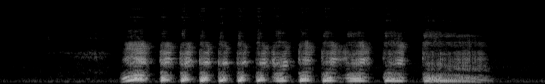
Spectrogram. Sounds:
Throat clearing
